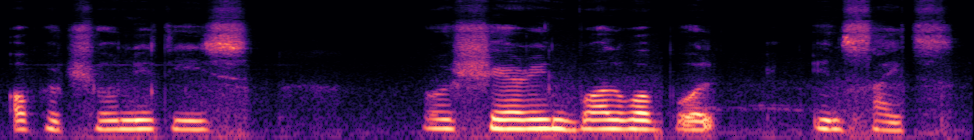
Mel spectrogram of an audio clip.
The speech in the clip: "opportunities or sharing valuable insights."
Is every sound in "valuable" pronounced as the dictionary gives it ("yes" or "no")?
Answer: no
